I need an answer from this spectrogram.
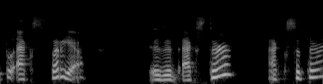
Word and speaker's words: Exeter: Dan ketika melihat Inggris, melihat Edinburgh, melihat gimana sih pronunciation-nya itu Exeter ya? Is it Exeter? Exeter? Ya, How do you say it? extra.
